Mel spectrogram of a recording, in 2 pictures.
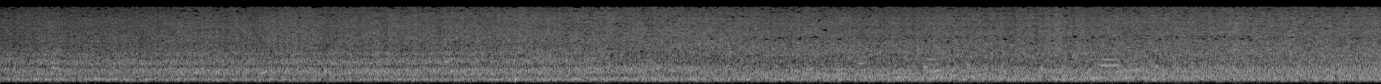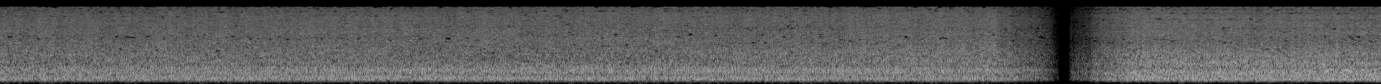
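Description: A cascading waterfall roars.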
